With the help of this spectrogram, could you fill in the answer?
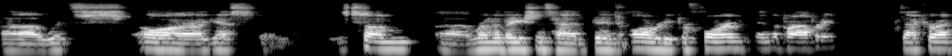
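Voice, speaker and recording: A man's medium-pitched, flat, monotone delivery at a moderate pace, with big swings in loudness. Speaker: zoning board member. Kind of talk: public meeting hearing. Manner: halting.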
